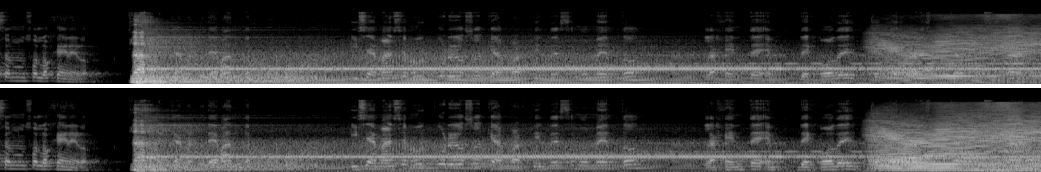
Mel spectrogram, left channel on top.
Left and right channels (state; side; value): normal; both; correlation 0.57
